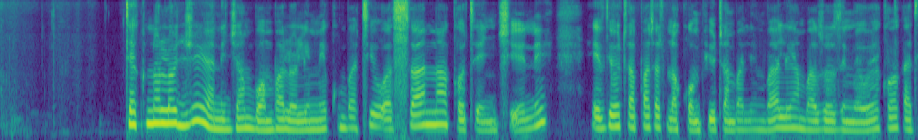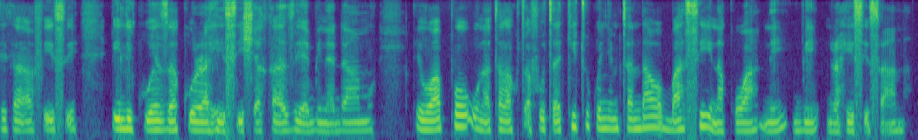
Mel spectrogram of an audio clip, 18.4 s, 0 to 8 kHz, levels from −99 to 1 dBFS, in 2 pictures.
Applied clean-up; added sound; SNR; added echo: none; none; none; none.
